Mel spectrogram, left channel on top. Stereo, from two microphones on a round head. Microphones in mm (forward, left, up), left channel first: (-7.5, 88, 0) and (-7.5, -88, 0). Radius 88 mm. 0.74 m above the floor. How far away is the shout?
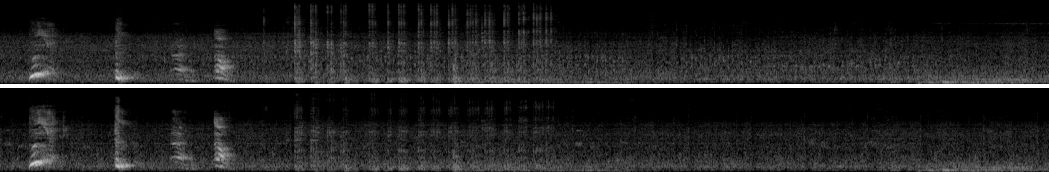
About 1.0 m.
